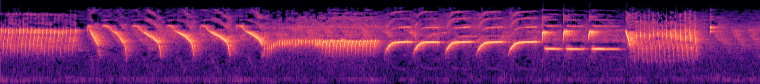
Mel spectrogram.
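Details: Song of a yellow canary: a buzzy tone, then descending whistled slurs, a rasping roll, a string of rising hooked whistles, a clear steady note, and a final buzz.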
